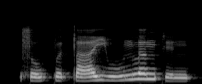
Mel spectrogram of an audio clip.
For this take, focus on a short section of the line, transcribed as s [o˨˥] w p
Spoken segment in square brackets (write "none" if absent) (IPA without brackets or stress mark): o˨˥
